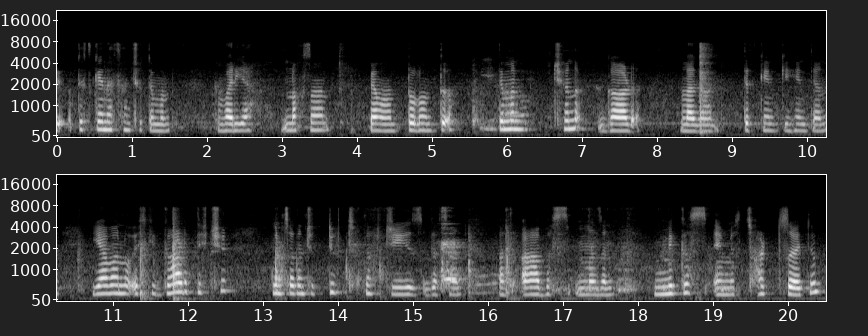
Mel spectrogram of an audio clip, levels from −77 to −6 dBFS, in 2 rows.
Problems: constant background noise, background conversations at intervals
